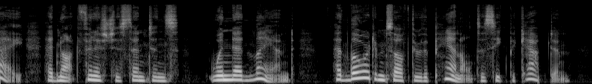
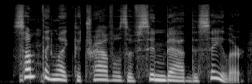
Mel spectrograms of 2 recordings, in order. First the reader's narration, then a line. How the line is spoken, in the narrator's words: replied, laughing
